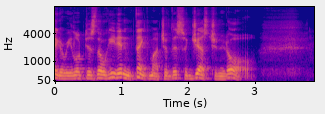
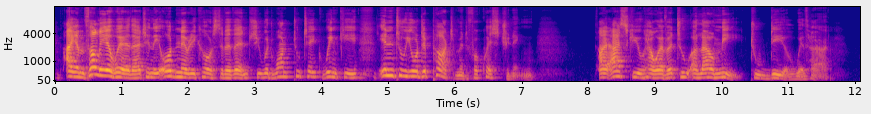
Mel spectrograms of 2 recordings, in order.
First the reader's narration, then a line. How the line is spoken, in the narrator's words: Crouch curtly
